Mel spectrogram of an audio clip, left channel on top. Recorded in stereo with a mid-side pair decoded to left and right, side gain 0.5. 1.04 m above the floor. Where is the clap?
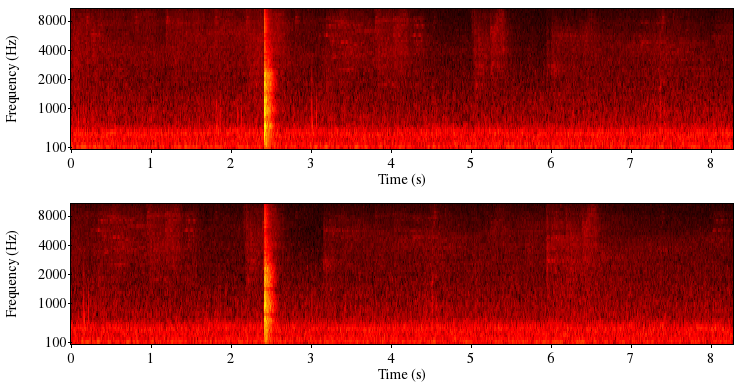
45° left, 2 m.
